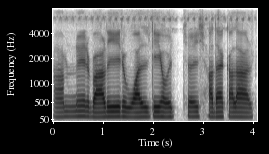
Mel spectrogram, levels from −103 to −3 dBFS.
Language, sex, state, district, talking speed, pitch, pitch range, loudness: Bengali, male, West Bengal, Alipurduar, 105 wpm, 125 Hz, 125-130 Hz, -16 LUFS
